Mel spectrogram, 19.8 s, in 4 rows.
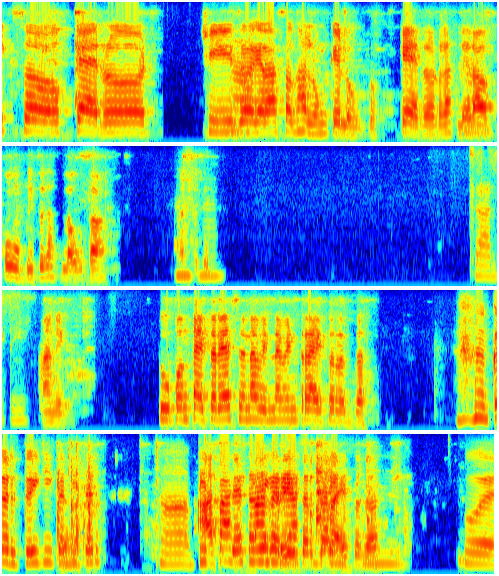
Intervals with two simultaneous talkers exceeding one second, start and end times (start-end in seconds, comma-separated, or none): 16.9-18.6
